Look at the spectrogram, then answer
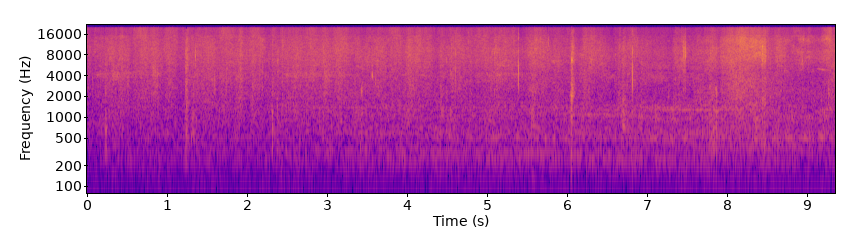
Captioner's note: footsteps and breathing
